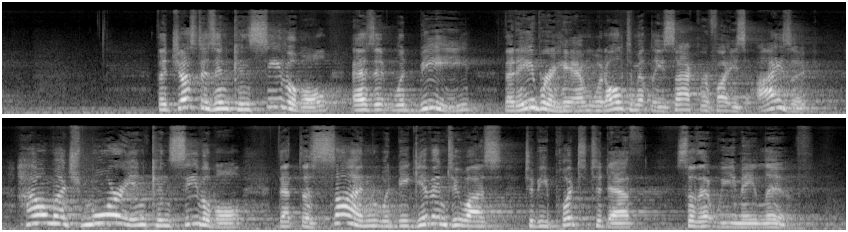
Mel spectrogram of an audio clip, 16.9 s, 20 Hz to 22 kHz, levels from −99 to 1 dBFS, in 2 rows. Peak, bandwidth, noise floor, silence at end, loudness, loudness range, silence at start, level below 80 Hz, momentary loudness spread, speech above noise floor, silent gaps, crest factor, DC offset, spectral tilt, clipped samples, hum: 0 dBFS; 16.5 kHz; -44 dBFS; 0 s; -18 LUFS; 3 LU; 0.05 s; -48 dBFS; 11 LU; 27 dB; none; 18 dB; under 0.1%; -6 dB/octave; under 0.1%; none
